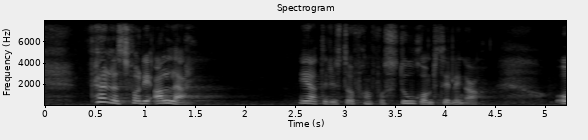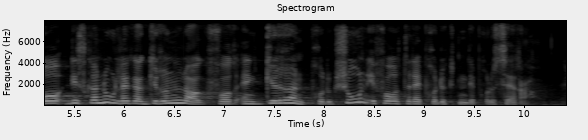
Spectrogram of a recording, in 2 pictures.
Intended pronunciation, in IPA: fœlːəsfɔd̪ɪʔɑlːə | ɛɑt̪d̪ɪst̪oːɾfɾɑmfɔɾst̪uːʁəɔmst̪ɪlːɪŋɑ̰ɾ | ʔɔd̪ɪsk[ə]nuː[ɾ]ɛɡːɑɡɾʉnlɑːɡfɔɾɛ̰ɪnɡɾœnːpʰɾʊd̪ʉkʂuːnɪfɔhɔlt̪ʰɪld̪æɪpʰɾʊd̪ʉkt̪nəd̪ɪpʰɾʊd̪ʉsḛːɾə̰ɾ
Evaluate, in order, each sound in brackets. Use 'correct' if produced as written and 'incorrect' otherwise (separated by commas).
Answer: incorrect, incorrect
